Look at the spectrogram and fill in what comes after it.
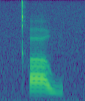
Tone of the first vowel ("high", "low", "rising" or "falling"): falling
